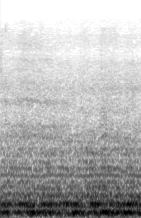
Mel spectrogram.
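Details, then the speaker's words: Carrier package rooftop unit not cooling (clogged liquid header being replaced): steady deep throbbing rumble pulsing unevenly like a Kawasaki motorbike, caused by an air gap under the improperly sealed roof curb. "do you guys hear that sounds like a kawasaki doesn't it well when I was here originally to diagnose this unit I found there's a there's an air gap underneath this curb and it's causing that noise because I wasn't sealed properly"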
